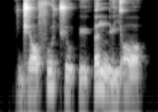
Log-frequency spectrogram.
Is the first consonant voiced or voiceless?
voiced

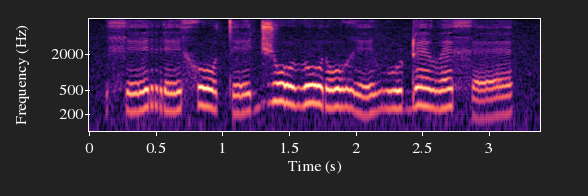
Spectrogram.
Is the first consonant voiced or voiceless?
voiceless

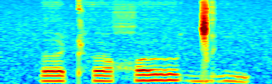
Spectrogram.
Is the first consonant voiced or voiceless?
voiceless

